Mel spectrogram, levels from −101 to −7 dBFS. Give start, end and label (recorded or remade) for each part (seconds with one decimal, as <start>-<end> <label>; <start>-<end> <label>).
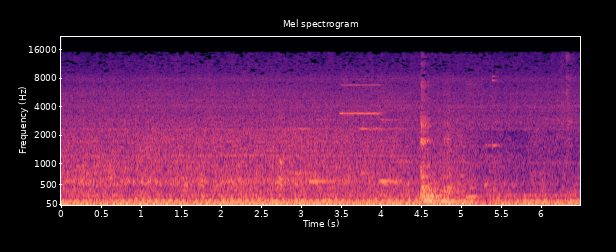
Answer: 0.0-6.5 remade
